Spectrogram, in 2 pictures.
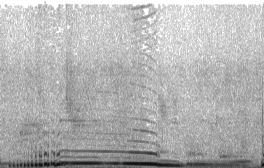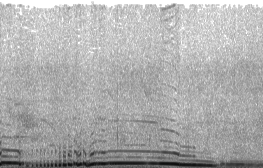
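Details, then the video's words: Turtle dove (puter) singing in the pelung style with a metallic terasan voice: a buzzy rising start swells into a long steady coo that slides down, followed by a short lower wavering tail, repeated twice. "Puter Pelung Terasan Bermetal"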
